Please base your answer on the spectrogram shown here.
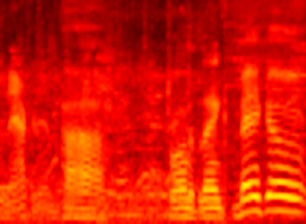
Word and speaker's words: Baco: Baco rhymes with homo.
